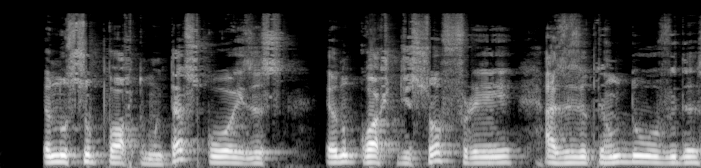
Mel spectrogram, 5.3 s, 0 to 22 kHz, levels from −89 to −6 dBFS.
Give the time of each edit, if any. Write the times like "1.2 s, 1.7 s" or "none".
none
